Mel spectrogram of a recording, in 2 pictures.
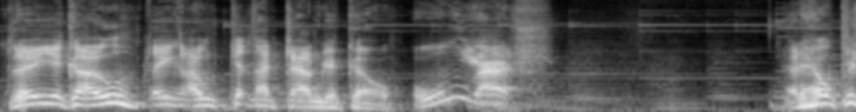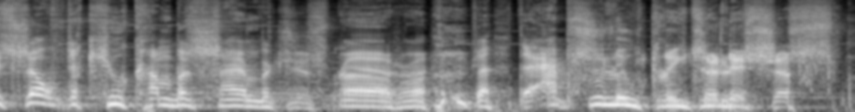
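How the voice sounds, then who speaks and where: A man voicing a scatty, childish, excitable male storybook eccentric who stammers and repeats words frantically. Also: a little high, moderate pace, gravelly, breathy edge, soft background music, voice pushed up, full character voice. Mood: excited, welcoming.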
